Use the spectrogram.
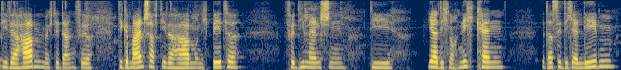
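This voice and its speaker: A woman's voice: medium pitch, a little mellow. Earnest woman giving a church testimony. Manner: earnest and reflective, with hesitant restarts. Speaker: returning missionary speaking in a church service. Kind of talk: church testimony followed by spoken prayer. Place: church service.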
